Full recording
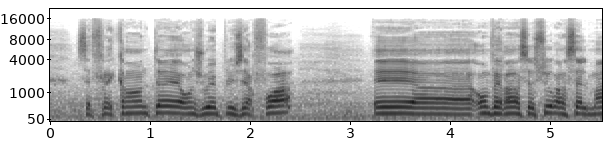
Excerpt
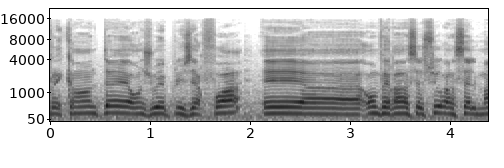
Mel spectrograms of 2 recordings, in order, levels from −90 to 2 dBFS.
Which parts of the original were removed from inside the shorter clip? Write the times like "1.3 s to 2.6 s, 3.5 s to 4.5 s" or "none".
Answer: 2.5 s to 3.1 s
